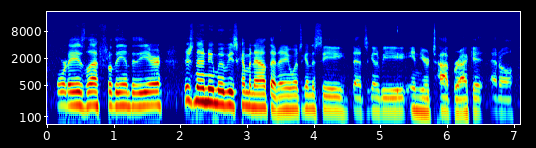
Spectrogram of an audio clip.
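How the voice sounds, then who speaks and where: A man hosting a casual online panel chat, joking and swearing as he steers the talk. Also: on the high side. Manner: joking, profane, talks over guests. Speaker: podcast host.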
